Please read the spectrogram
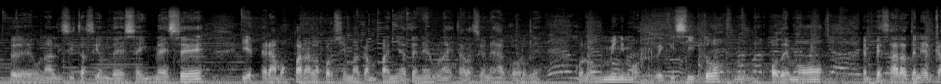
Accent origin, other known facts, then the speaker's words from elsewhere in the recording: Andalusia, Spain; somos andaluces, pero trabajamos bien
